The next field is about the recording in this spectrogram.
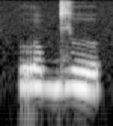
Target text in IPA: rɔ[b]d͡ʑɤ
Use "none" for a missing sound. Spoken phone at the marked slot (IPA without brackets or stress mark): b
